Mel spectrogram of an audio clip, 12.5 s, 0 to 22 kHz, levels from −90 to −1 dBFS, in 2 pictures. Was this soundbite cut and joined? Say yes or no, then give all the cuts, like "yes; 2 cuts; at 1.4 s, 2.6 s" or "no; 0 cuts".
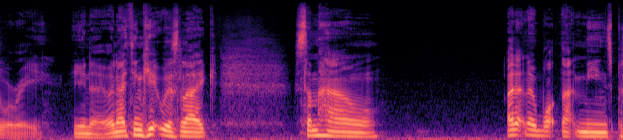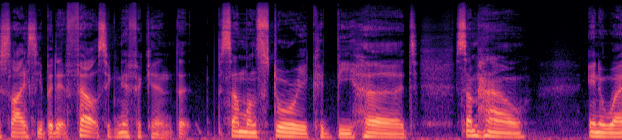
no; 0 cuts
